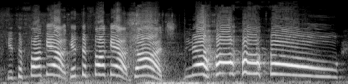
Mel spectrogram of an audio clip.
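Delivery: high, loud string of no's; desperate no's. Real, not acted. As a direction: yell in despair as it goes wrong. Desperate yelling as attack lands.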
